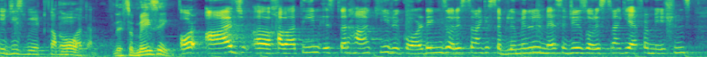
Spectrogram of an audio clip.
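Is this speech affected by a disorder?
No.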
